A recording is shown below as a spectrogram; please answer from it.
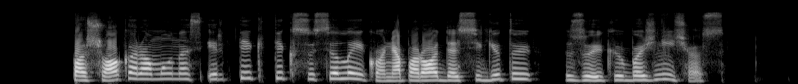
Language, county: Lithuanian, Vilnius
